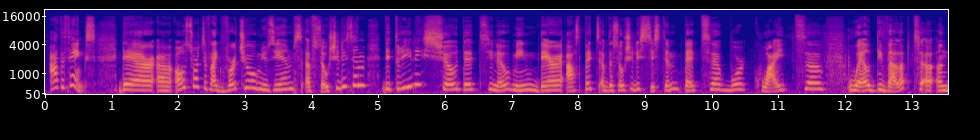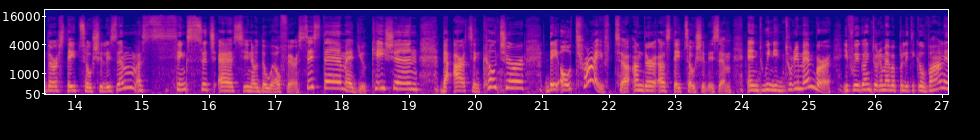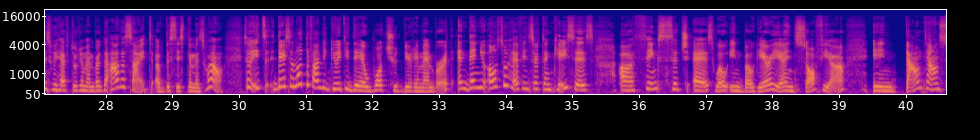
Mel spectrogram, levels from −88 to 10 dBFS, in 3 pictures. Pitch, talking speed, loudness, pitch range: 240 Hz, 170 wpm, -22 LUFS, 210-290 Hz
